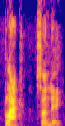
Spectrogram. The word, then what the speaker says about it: BlaK SundaY: BlaK SundaY. B-L-A-K, that's capital K at the end. Sunday, spelled like the day, but with the capital Y.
